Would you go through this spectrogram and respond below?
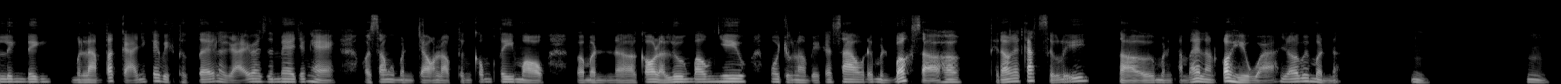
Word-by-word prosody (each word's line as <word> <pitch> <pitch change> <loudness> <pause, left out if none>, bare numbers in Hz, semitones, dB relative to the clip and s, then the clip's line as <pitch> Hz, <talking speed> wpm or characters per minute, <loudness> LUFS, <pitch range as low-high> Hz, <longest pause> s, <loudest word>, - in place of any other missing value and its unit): LinkedIn, 125 -1 -2 0.2
mình 105 0 -6
làm 100 -2 +2
tất - - +2
cả - - 0
những 115 +5 -9
cái 155 - -1
việc 120 - -4
thực 105 -1 -15
tế 115 +2 +1
là 135 - -5
rải - - -1
resume 125 -1 -1
chẳng 125 +2 -7
hạn. 95 -6 +1 0.3
Rồi - - -4
xong 115 0 -1
rồi 110 - -6
mình 100 -2 -8
chọn 95 0 0
lọc 90 -2 -1
từng 100 -1 -12
công 115 +2 -6
ty 120 0 0
một 95 -5 +3 0.3
và 95 - -1
mình, 95 -1 -5
ờ, 95 0 -1
coi 120 0 +6
là - - +2
lương 120 +4 +1
bao 120 +1 +3
nhiêu, 135 +1 +3 0.3
môi 125 -1 -2
trường 105 -2 -6
làm 100 -1 -2
việc 90 0 -9
ra 110 - -3
sao 115 0 +3
để 115 - -4
mình 110 -5 -5
bớt - - +7
sợ 90 +1 +3
hơn, 110 0 +2 0.3
thì - - -14
đó, - - +6
cái 145 - +1
cách 170 +3 +5
xử 100 -9 -5
lý 150 +7 -1 0.3
sợ 90 +1 +2
mình 100 -2 -6
cảm 100 - -9
thấy 140 +5 +4
là 115 -3 0
có 155 - +11
hiệu 105 -10 +2
quả 90 -1 -3
đối 130 +1 +1
với 150 +1 0
mình 115 -10 -2
á. - - -10 0.7
Ừm. 105 -7 -7 1.0
Ừm. 105 -5 -7
115 Hz, 245 wpm, -29 LUFS, 95-125 Hz, 1.0 s, có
